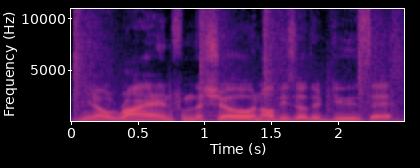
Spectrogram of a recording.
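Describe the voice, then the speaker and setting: A man's voice: lowish voice, little pitch movement, fairly quick, soft background music. A twenty-year-old man from California, a student, speaking eagerly and from the heart in an interview. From Burbank, California.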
